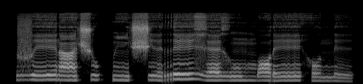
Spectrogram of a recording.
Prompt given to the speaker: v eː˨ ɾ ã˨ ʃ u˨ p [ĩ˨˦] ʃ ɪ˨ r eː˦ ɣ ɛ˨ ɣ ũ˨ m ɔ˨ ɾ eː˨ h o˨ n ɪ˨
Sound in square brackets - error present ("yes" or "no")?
yes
